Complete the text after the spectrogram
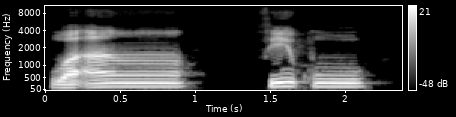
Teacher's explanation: نون ساکن کے بعد فا ہے، حروف اخفا ہے، آواز ناک میں چھپائیں گے، غنہ کریں گے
